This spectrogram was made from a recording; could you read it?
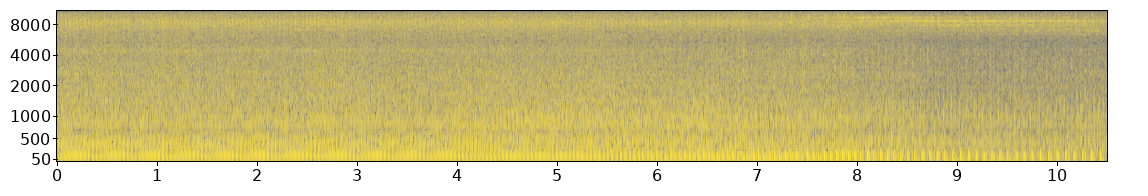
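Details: Toro Wheel Horse 1238XL lawn tractor after replacing a slow-cranking starter (suspected burned coils) with a used newer-style starter, battery 12.7 V: cranks and catches quickly, steady even thump; normal start and run.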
